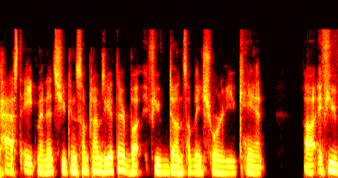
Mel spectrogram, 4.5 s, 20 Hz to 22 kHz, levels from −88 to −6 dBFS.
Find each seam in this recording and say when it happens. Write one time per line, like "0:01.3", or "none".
none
